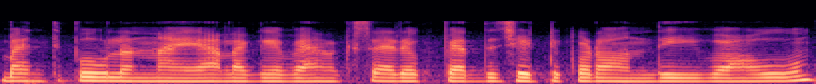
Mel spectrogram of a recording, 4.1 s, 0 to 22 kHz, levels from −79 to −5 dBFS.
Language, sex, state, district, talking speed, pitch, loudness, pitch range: Telugu, female, Andhra Pradesh, Manyam, 205 wpm, 165 Hz, -16 LUFS, 165-175 Hz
